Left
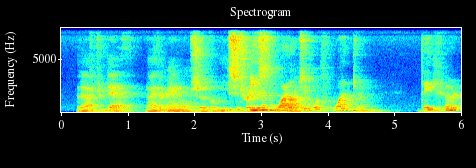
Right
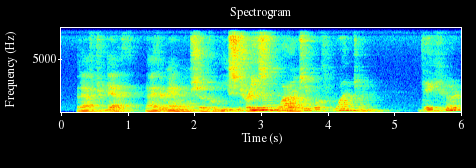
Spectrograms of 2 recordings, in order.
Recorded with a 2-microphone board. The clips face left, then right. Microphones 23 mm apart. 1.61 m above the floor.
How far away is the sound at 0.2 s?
About 1.0 m.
